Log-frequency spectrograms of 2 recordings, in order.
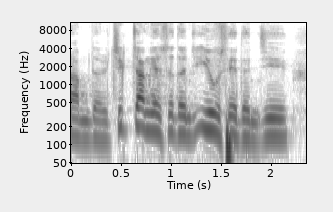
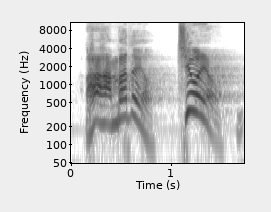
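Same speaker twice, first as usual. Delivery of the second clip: very loud, high, furious angry snap; 7 semitones higher, 9 dB louder than usual. Retelling how a young cyclist snapped at a leafleter: imitating an angry outburst. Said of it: "이렇게 화를 내더라는 겁니다".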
